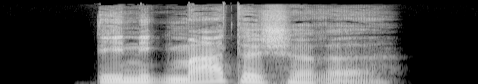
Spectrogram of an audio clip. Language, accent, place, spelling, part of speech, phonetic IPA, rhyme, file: German, Germany, Berlin, enigmatischere, adjective, [enɪˈɡmaːtɪʃəʁə], -aːtɪʃəʁə, De-enigmatischere.ogg
- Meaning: inflection of enigmatisch: 1. strong/mixed nominative/accusative feminine singular comparative degree 2. strong nominative/accusative plural comparative degree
